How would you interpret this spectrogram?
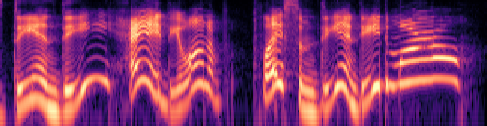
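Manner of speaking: high, swooping mock invitation; Michelle. Inviting someone to play D and D, high put-on voice. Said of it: "Someone named Michelle says".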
